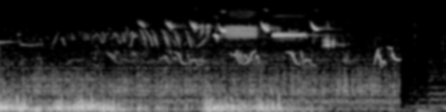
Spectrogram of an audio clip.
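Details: Savannah Sparrow calling in an open field after a walk through woods at Bender Park, Milwaukee, in May: thin, high, slurred chip and buzz notes in quick succession over steady low wind rumble, stopping abruptly near the end.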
